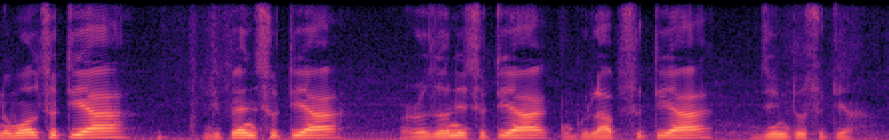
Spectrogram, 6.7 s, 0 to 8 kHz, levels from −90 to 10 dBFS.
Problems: none marked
